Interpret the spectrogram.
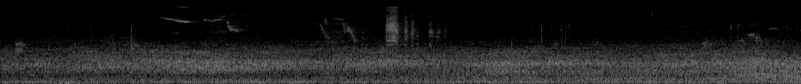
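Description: Steady outdoor background hiss with a few short, high bird chirps about two seconds in, and a brief sharp sound around the middle.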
